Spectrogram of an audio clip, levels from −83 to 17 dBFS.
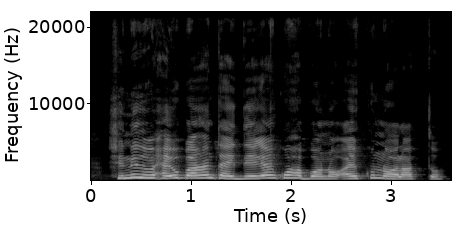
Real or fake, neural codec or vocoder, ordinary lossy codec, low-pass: real; none; none; none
